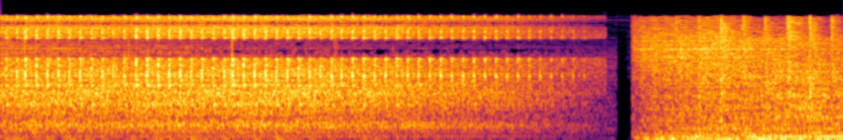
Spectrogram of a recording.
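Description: A fast mechanical rattling-whirring sound effect under a title card, like a film projector running. It fades out and cuts to silence about three seconds in. Then a music theme starts with deep sustained tones.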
